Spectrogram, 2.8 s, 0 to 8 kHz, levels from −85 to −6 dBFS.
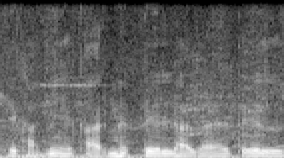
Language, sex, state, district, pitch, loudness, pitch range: Hindi, male, Maharashtra, Mumbai Suburban, 115 Hz, -13 LUFS, 105-125 Hz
